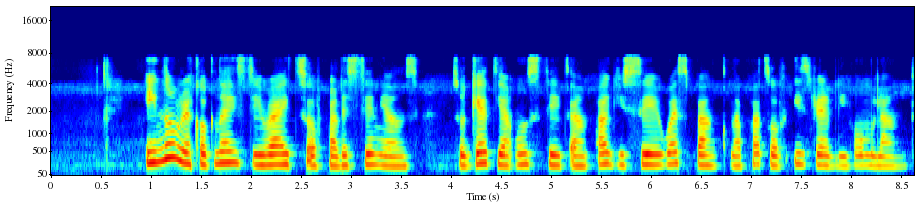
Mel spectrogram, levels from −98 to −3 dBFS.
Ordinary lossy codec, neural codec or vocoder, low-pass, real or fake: none; codec, 16 kHz, 6 kbps, DAC; 7.2 kHz; fake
